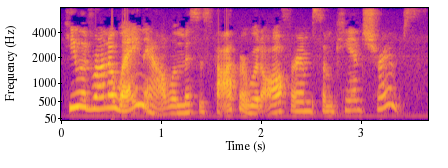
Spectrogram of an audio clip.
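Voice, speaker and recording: Bright, slightly husky woman reading aloud. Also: sits high, sing-song, normal speed, rough recording. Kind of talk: expressive children's storybook narration.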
